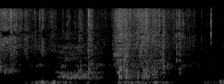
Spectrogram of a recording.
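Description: Dry leaf litter and sticks crunching and rustling, in two louder stretches near the start and around the middle.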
